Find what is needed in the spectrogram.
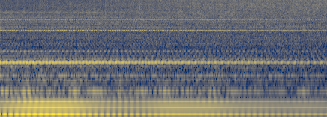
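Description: A held electronic synth chord from a Serum patch played through an amp simulator, ringing as a steady drone of several tones and slowly fading out.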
